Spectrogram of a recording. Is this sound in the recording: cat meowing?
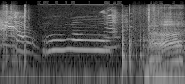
yes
